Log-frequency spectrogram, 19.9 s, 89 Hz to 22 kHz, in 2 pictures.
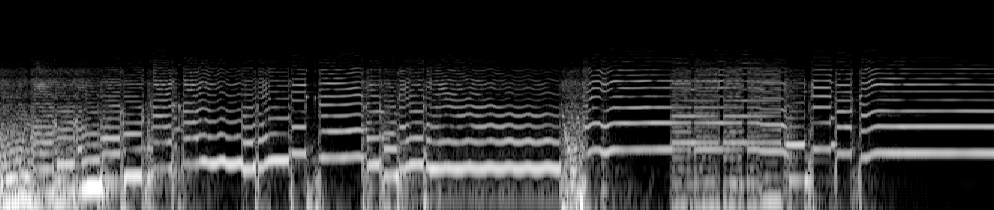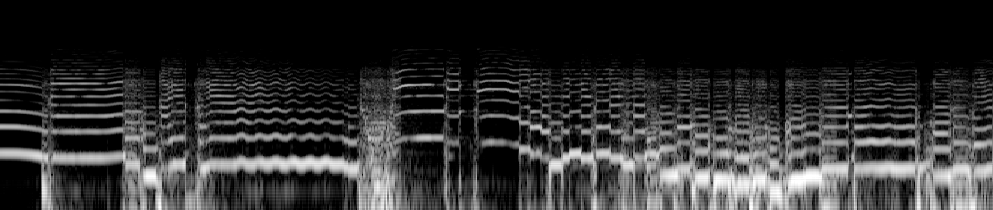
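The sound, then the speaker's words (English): A heavily fuzzed electric guitar plays sustained notes and short melodic runs through a distortion pedal on its crunch setting, with the pedal's bass control turned up to about 3 o'clock, giving a thick, smooth, bass-heavy tone at a steady loud level throughout, no talking. “So as you can hear, it's really fuzzy. It's not nearly as crunchy.”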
